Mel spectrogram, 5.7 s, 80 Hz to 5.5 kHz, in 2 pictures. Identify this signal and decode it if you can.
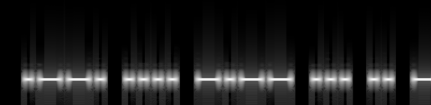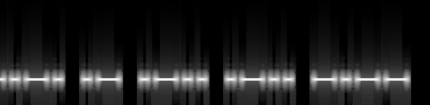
Morse code, heard as a keyed tone, about 25 wpm, 600 Hz. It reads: PHYSICALLY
